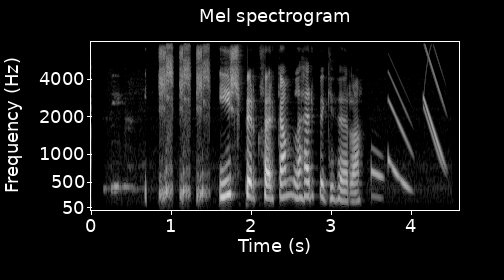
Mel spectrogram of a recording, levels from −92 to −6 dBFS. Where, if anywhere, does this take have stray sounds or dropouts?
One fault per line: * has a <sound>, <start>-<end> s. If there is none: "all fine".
* has a laugh, 0.8-1.5 s
* has a chirp, 3.5-4.5 s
